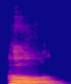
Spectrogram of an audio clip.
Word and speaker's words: whole: The silent letter is? W. Exactly. Pronounce the word. Whole.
